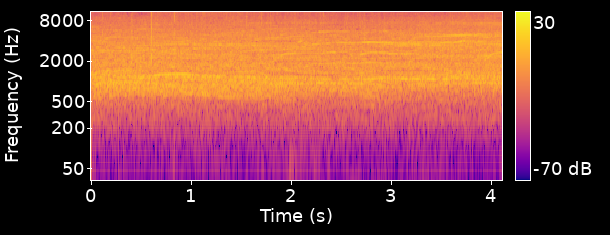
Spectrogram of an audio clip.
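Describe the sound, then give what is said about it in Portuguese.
A large audience at a live music show cheers and shouts continuously, a dense wall of voices with whoops and screams rising above it, loud and sustained throughout without a break. “Quem gostou, dá um gritinho, a salva de palmas.”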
